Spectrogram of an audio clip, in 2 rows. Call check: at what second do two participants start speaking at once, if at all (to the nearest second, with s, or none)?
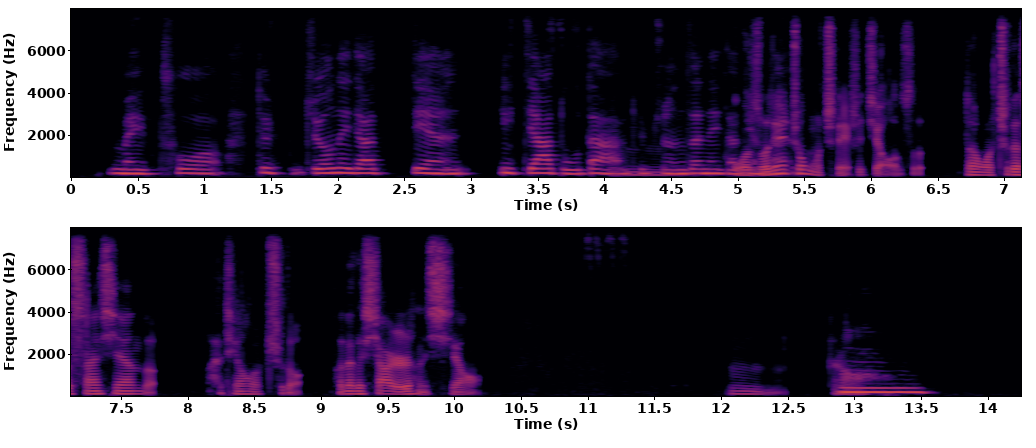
4 s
